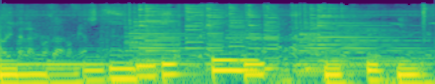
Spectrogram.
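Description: Acoustic guitars strumming chords over an electric bass playing a moving line of short notes. The bass notes are the loudest part.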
